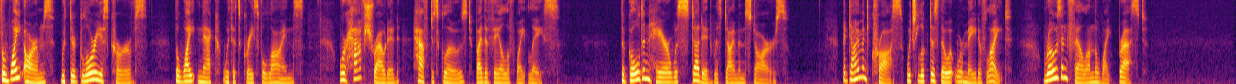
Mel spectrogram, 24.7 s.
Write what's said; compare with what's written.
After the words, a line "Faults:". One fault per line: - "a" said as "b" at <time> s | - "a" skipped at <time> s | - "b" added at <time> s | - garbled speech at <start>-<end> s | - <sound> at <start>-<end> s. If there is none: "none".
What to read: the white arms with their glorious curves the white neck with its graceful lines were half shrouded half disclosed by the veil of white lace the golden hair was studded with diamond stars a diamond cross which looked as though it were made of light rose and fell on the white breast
the white arms with their glorious curves the white neck with its graceful lines were half shrouded half disclosed by the veil of white lace the golden hair was studded with diamond stars a diamond cross which looked as though it were made of light rose and fell on the white breast
Faults:
none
